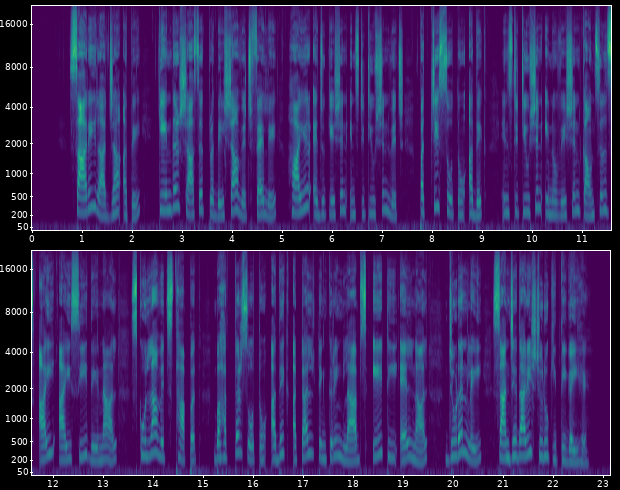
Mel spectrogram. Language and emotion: Punjabi, neutral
